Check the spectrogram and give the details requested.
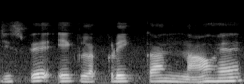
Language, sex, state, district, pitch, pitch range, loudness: Hindi, male, Chhattisgarh, Raipur, 140 Hz, 130-145 Hz, -16 LUFS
